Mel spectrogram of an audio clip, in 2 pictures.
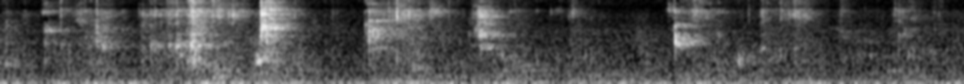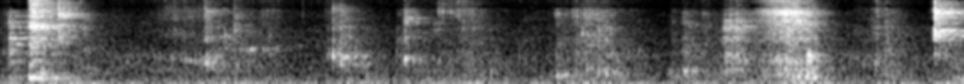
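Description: Faint chewing and biting of cooked chicken feet by two people eating, heard as scattered short clicks and smacks from the mouth.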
